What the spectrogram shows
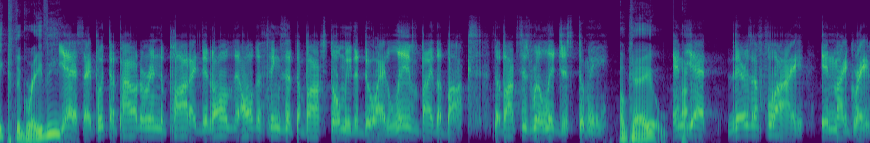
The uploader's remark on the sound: A few confused on-air callers dialing.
